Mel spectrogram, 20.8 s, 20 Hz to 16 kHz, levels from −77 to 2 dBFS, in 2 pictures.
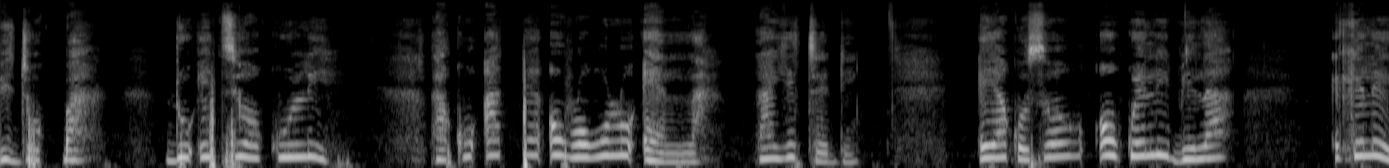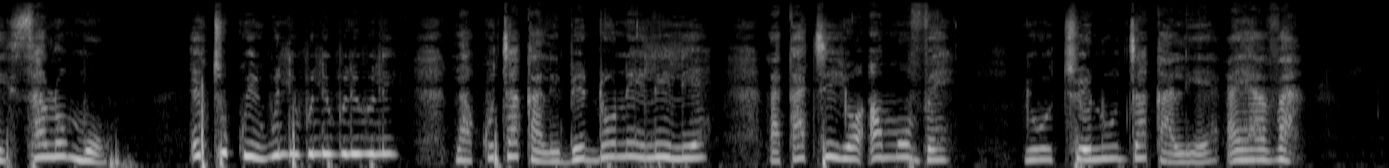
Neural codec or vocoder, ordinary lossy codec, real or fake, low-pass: none; AAC, 48 kbps; real; 14.4 kHz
